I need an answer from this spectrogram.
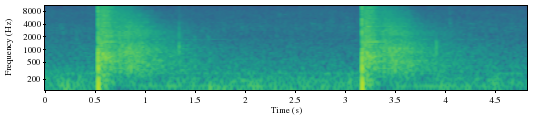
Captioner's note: gun fires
